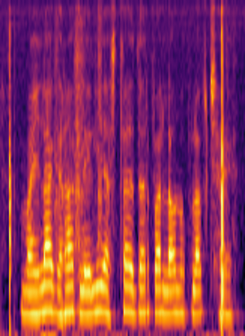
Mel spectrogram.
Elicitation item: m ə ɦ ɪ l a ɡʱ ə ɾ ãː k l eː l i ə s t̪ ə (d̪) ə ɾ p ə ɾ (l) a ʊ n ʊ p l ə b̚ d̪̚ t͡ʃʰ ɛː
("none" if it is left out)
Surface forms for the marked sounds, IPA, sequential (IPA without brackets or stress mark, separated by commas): d̪, l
